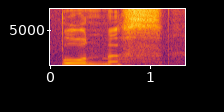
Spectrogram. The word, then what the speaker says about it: Bournemouth: So the first one, Bournemouth. Okay, we don't say mouse, we tend to say mus.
